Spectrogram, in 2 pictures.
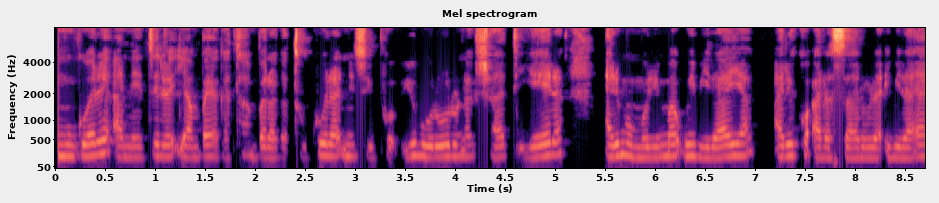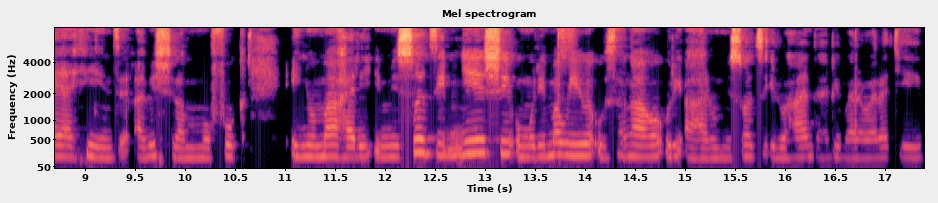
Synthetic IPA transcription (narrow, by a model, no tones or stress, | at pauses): umuɡo̞ɾe̞ʔane̞ze̞ɾewejaːmbajeaɡatʰaːmbaɾaɡatʰukuɾanit͡ʃipʰojuβuɾuɾunaʃatʰijeɾaːɾimumuɾimawʔiβiɾajaː | ɾikʰo̞ʔaɾasaɾuɾaʔiβiɾajajḁhiːnze̞̰ʔaβiʃiɾamumufukḁiɲumaɦaɾiʔimiso̞zimɲiːnʃiʔumuɾimawiːwe̞ʔusaŋaho̞ʔuɾiʔahaːnhumumiso̞ziːɾuɦaːndehaɾiβaɾaβaɾaɟiːwe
